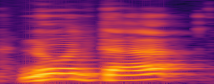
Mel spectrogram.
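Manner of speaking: normal talking voice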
